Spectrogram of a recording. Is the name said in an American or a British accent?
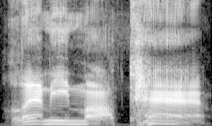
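British. It is said in a British accent.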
